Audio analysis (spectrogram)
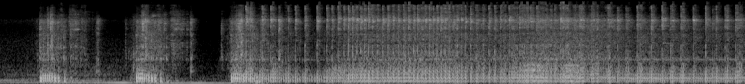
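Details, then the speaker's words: Neighbor's curved-shaft two-stroke weed whacker used for edging: a few throttle bursts, then a crisp steady buzz with no stumbling; runs great, with good power and throttle response. "Amazing. Sounds great. Nothing wrong with this."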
